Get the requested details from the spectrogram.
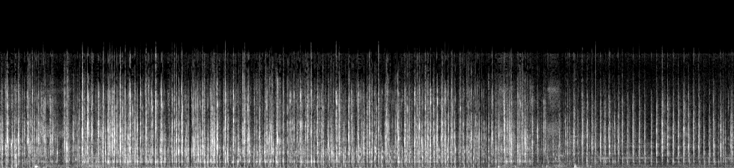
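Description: A blue hollow plastic gamepad with a cable is held in both hands while fingertips rapidly press and click its buttons. A dense, fast stream of dry, bright plastic clicks fills most of the clip and thins into more spaced-out taps near the end, with no ringing and almost no low end.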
